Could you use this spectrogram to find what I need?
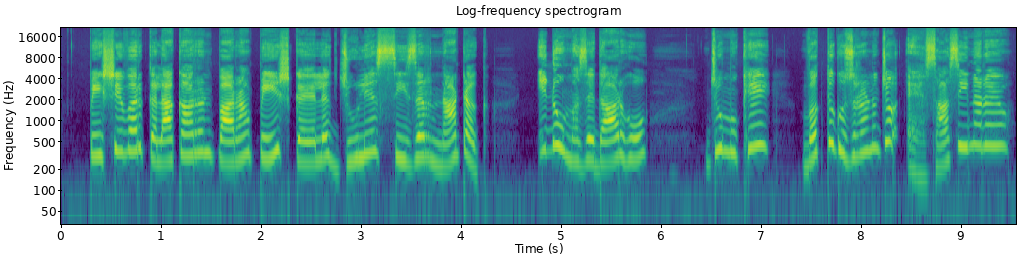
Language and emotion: Sindhi, happy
